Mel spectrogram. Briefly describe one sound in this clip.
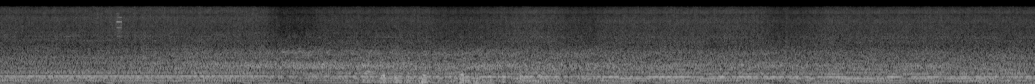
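A V8 stock car engine roars at full throttle.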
